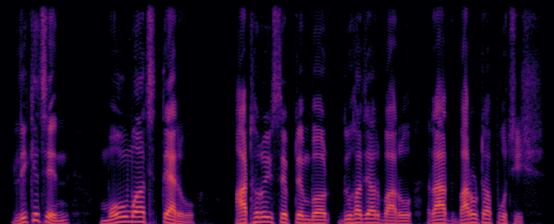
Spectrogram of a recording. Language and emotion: Bengali, neutral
